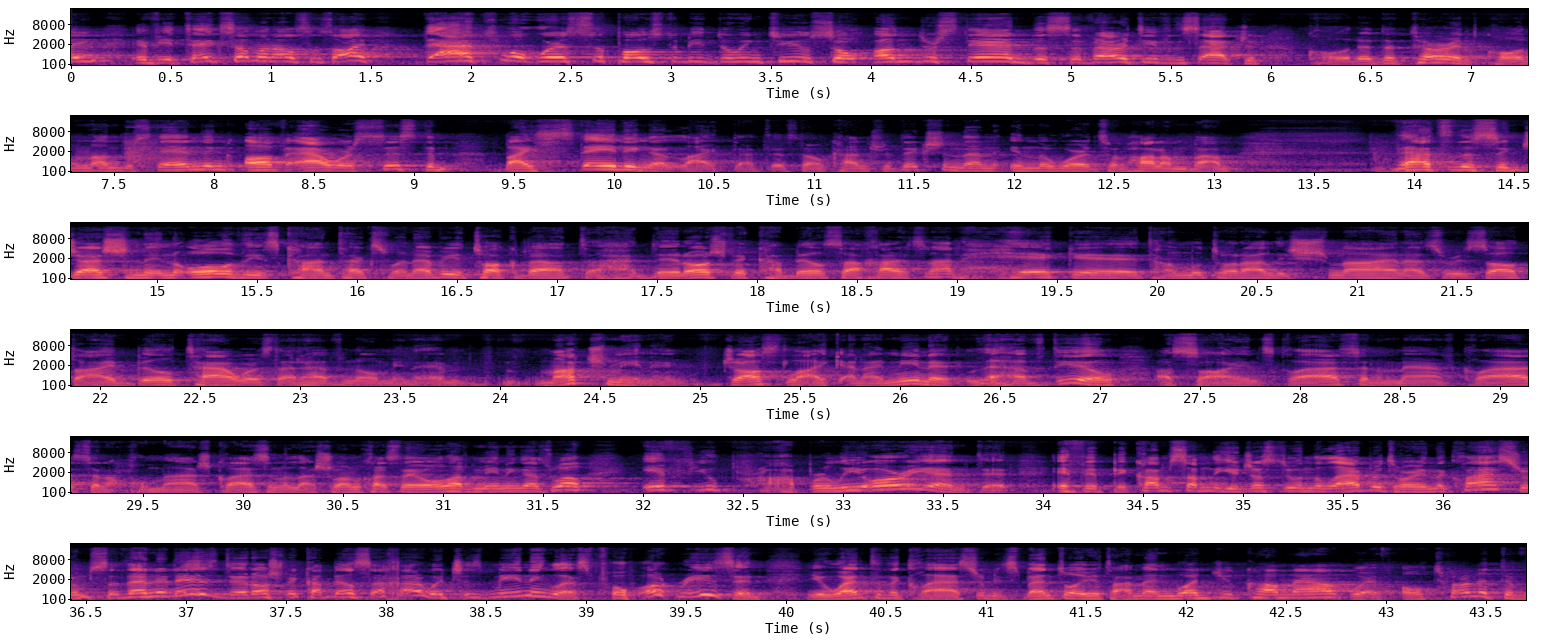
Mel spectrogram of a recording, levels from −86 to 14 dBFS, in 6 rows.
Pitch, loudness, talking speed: 165 Hz, -21 LUFS, 210 wpm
